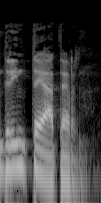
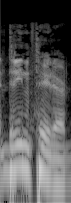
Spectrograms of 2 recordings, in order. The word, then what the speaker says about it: Dream Theater: Mi, camisa es mi banda favorita, A en Argentina le dicen Dream Theater. Nah, Dream Theater.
